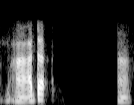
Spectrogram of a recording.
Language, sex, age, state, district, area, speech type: Sanskrit, male, 30-45, Karnataka, Chikkamagaluru, rural, conversation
